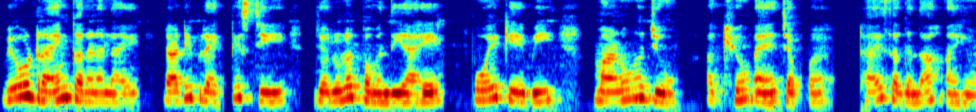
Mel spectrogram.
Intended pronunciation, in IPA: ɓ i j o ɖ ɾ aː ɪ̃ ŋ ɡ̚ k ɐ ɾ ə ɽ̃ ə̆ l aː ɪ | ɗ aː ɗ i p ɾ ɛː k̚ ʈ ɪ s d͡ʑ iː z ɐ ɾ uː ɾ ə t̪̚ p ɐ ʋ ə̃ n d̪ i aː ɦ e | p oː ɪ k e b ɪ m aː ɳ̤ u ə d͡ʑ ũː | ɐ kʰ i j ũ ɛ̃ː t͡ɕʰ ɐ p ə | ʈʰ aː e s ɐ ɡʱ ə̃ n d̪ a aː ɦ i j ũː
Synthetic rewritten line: ɓ i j o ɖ ɾ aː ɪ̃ ŋ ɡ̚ k ɐ ɾ ə ɽ̃ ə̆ l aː ɪ | ɗ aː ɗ i p ɾ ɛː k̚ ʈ ɪ s d͡ʑ iː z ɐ ɾ uː ɾ ə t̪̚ p ɐ ʋ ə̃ n d̪ i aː ɦ e | p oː ɪ k e b ɪ m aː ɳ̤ u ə d͡ʑ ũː | ɐ kʰ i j ũ ɛ̃ː t͡ɕ ɐ p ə | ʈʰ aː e s ɐ ɡʱ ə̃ n d̪ a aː ɦ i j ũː

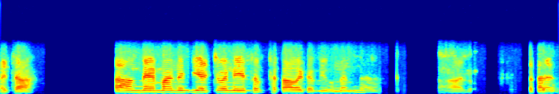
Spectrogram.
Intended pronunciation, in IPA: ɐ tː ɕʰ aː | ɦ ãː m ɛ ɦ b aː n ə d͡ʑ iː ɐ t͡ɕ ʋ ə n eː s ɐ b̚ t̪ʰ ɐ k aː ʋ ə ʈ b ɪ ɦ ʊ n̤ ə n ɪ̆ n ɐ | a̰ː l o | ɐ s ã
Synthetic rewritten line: ɐ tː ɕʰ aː | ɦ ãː m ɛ ɦ m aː n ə d͡ʑ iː ɐ t͡ɕ ʋ ə n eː s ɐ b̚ t̪ʰ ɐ k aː ʋ ə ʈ b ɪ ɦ ʊ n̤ ə n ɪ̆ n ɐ | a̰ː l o | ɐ s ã

